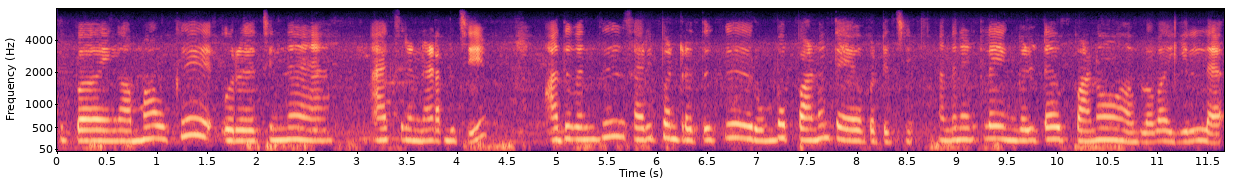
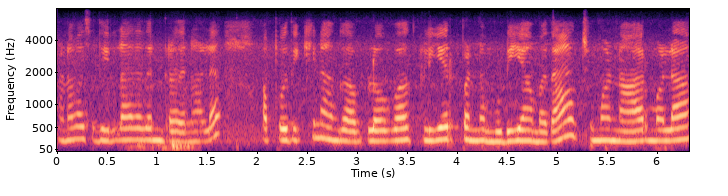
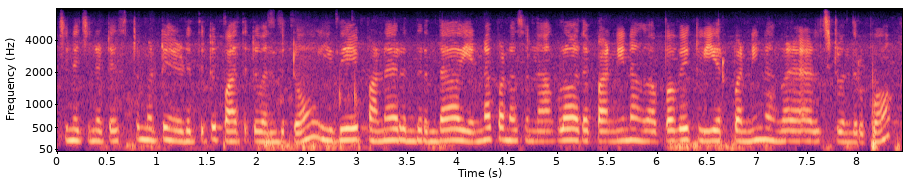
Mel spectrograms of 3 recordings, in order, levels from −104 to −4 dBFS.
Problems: constant background noise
